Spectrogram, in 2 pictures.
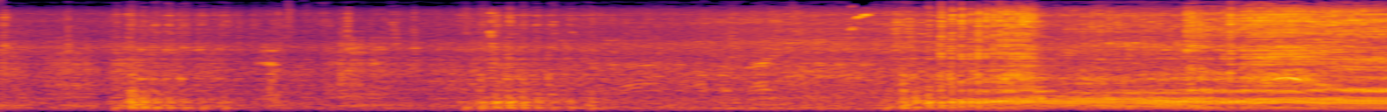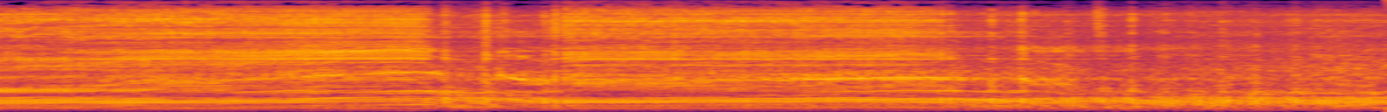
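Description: A motorcycle engine runs close by, revving up and down as it rides.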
